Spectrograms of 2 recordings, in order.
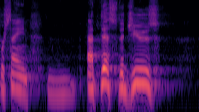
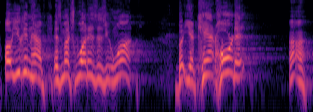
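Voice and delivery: louder, higher, playful warning; lively God voice; 7 semitones higher, 7 dB louder than usual. Acted. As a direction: give the rule with a teasing lilt. God setting manna rules.

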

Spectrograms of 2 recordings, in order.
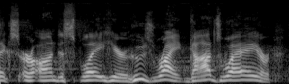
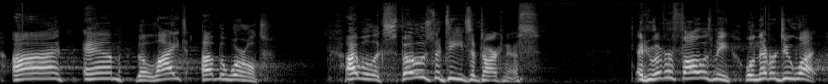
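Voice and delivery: rising proclamation; 5 semitones higher, 4 dB louder than usual. Acted. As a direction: proclaim it like a herald at dawn. Builds to Jesus' proclamation.

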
